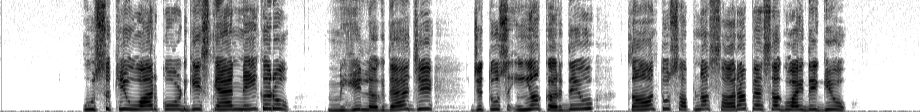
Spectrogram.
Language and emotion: Dogri, fearful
